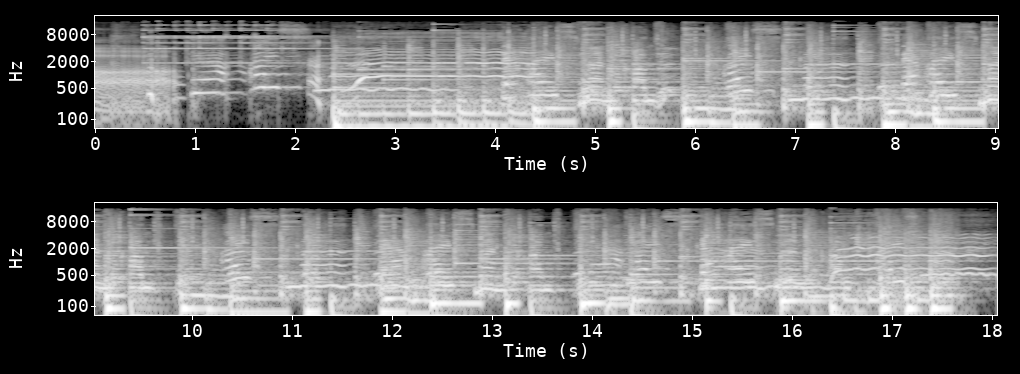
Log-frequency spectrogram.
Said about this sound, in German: Und vor allen Dingen war es erst das erste Klingeln hinten bei den anderen Häusern gegenüber am Pudding sozusagen. Der kommt gleich nochmal lauter.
